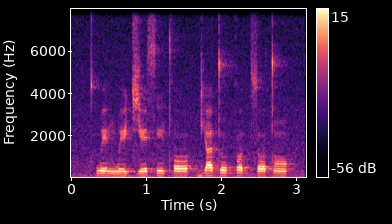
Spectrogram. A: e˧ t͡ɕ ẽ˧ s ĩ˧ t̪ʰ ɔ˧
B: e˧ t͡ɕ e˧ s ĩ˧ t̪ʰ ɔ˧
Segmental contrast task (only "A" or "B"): B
